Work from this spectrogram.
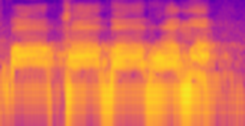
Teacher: अच्छा ना तो दंत है मतलब दंत से उच्चारित होता है ना बोलते वक्त द और ओष्ठ अब जैसे प फ ब भ म आप होठ पकड़ के प बोल के बताओ होठ पकड़ लो और प बोल के बता दो तुम्हारे में दम हो तो नहीं बोल सकते क्यों क्योंकि प बोलते वक्त होठ मिलेंगे ही इसलिए इसको ओष्ठ ओष्ठ से उच्चारित बोला जाता है · पा बोलते वक्त होठ मिलेंगे ही, इसलिए इसको ओष्ठ से उच्चारित बोला जाता है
